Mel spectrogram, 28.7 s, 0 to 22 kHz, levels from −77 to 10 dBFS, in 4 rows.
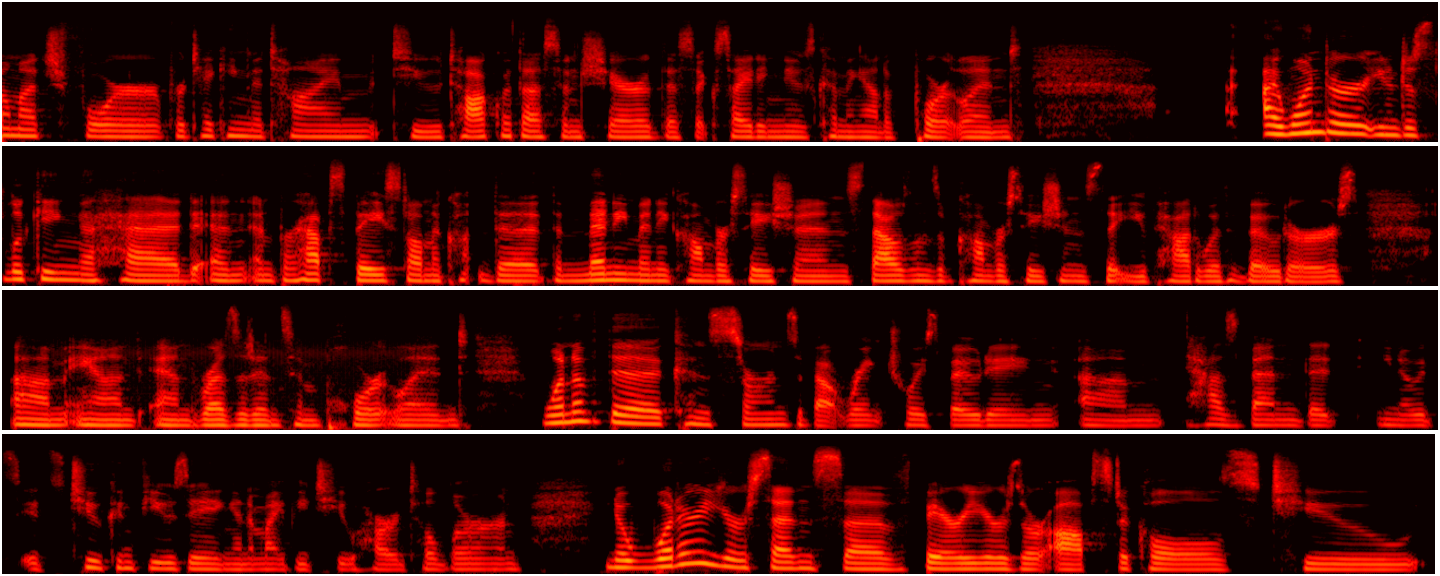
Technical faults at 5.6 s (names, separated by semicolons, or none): none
